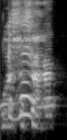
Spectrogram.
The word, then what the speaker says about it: Worcestershire: It's pronounced Worcestershire.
